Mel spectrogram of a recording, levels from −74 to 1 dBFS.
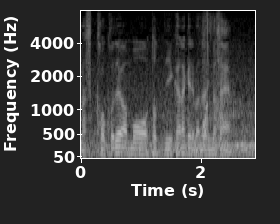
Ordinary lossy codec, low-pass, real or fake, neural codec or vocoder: none; none; real; none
